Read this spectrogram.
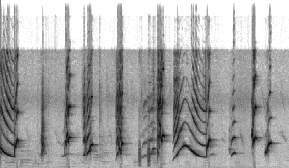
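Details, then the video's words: Javan myna song meant to teach and provoke other songbirds: spaced sharp chips and downslurred whistles, including a long falling swoop, with brief pauses between notes. "MASTERAN JALAK KEBO GACOR"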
